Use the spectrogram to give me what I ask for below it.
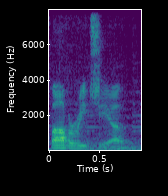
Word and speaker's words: Barbariccio: too such a waste i've portrayed no one barbariccio i've returned to my senses i pronounced that one right correct barbariccio and you've grown arrogant as well i see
